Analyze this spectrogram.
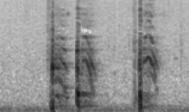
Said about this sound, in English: I now have the whooping cough.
